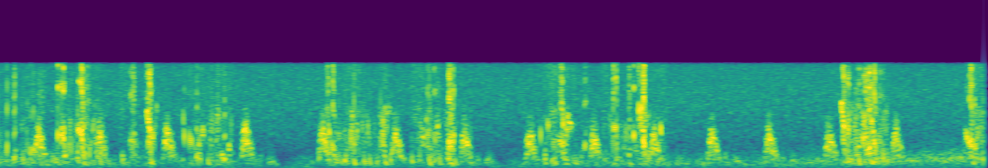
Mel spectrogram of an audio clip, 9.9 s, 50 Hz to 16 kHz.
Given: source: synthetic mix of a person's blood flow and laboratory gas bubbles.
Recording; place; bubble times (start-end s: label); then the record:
Doppler ultrasound of blood flow; subclavian vein
0.00-0.53 s: bubbles
0.57-1.10 s: bubbles
1.23-1.62 s: bubbles
1.84-2.40 s: bubbles
3.28-3.99 s: bubbles
4.13-4.79 s: bubbles
5.41-5.94 s: bubbles
6.05-6.73 s: bubbles
8.44-8.96 s: bubbles
9.67-9.88 s: bubbles
From the record:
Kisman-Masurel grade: 333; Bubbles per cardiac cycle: rolling drumbeat, 9 or more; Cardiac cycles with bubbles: 50 to 99%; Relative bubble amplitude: loud (0.450 to 0.775); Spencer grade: 3 (all of the cardiac periods contain showers or single bubble signals, but not dominating or overriding the cardiac motion signals); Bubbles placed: anywhere in the cardiac cycle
